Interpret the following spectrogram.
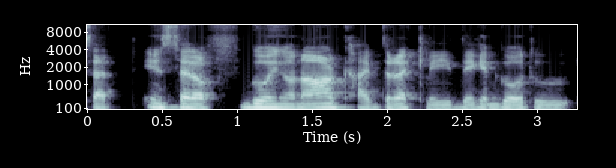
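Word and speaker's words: arXiv: So uh there's an RXIV which is very popular but it lacks quality I think they pronounce it. Yeah archive.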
